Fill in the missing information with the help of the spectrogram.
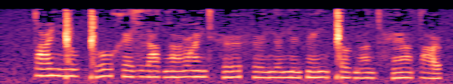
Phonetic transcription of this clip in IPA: tˤ i ŋ͡ǁ u ɡ͡ǁ o x ɛ z l ɛ dˤ ũ ʕ ĩ d h ø h ø n̪ ɵ n̪ ẽ ʈ ẽ n ǁ o ɖ ɑ̃ d h ɛ̃ tˤ ɵ

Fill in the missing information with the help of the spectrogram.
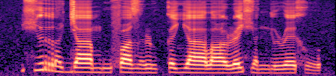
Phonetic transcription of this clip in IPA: ç ɨ r ɑ̤ ɟ aː m ṳ f ɑ z a̤ ɭ ṳ k a ʎ aː lˠ ɑː ɭ ɛ ç ɑ̤ nʲ o ɹ ɛ x o̤

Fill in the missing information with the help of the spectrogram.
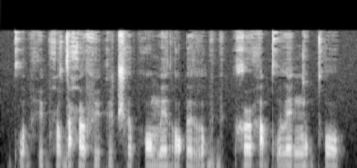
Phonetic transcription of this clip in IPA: kʷʼ a b h y b ħ o d ɘ ħ ə˞ f y k y t͡ʃʰ ɘ pʰ ɔ m e r ɔ ʔ ɘ r o b y b | x ə˞ h a b kʷʼ ɘ l e ŋ͡m ɔ b tʰ o

